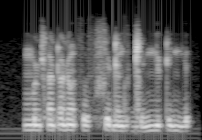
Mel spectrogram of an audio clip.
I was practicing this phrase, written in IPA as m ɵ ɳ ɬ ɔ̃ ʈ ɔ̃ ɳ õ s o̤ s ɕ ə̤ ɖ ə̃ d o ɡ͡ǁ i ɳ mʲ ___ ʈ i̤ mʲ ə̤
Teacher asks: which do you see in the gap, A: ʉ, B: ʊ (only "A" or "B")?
A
